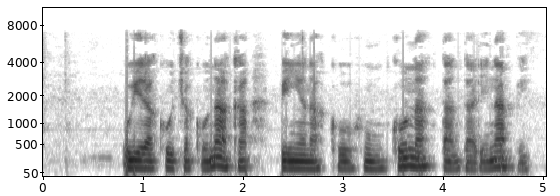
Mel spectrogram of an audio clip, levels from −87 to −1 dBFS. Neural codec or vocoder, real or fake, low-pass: none; real; 7.2 kHz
